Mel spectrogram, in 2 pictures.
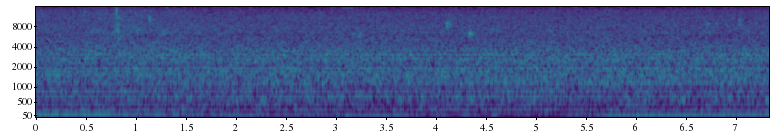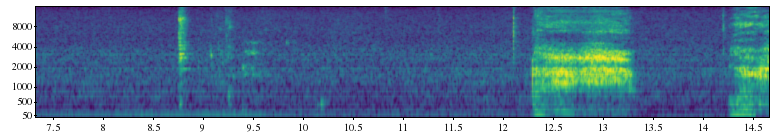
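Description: A man's loud, breathy gasp for air lasting about a second, near the end, as he comes up from chugging soda from a 2-litre plastic bottle. Before it there is only a steady low hum and a small click.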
